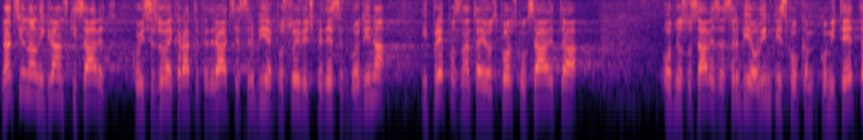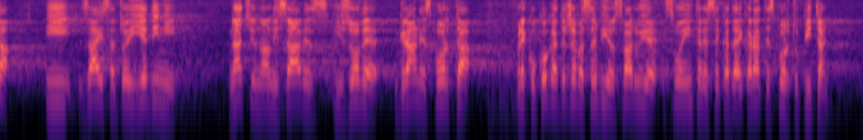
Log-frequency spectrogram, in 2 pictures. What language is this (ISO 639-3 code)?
srp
